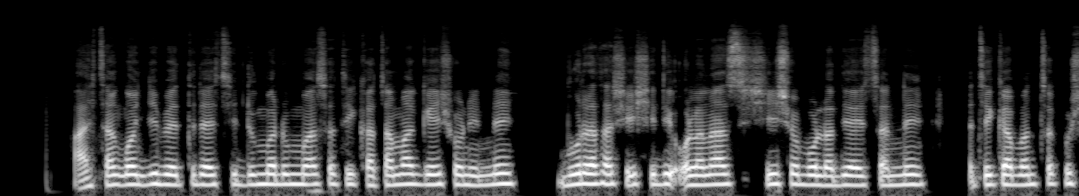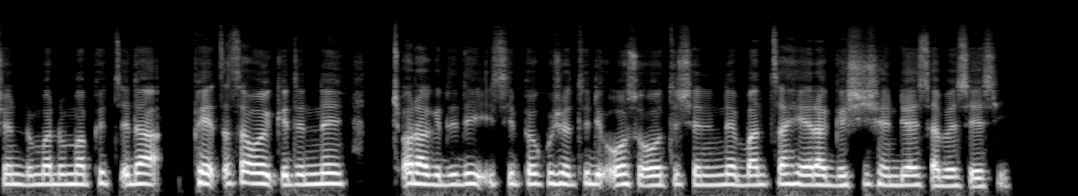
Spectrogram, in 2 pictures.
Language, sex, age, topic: Gamo, male, 18-24, government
